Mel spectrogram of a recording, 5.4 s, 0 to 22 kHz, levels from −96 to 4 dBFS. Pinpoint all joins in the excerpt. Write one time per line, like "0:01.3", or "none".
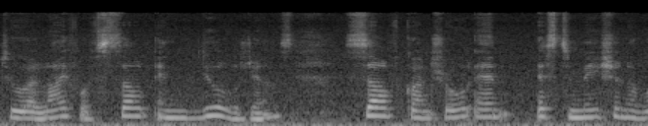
none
